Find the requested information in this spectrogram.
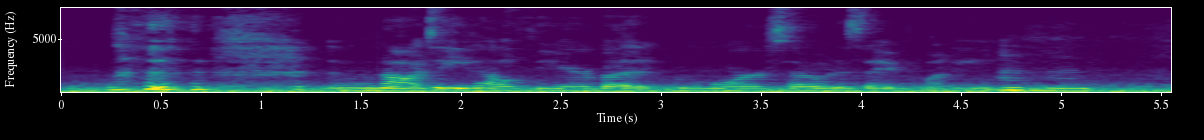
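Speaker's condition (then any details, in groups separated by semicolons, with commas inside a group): No condition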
